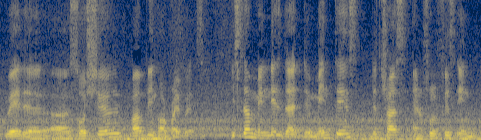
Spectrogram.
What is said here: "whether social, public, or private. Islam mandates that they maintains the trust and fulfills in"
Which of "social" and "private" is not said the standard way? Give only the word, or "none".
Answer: none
